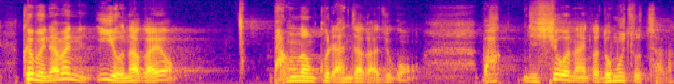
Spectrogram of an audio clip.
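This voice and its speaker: A man's voice: high voice, gravelly, fairly bright tone, slightly rough. A middle-aged male pastor preaching a sermon, emphatic and repetitive, often checking that his congregation understands. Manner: emphatic, repeats phrases, asks the congregation "아시겠어요?".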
